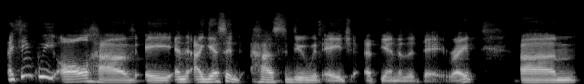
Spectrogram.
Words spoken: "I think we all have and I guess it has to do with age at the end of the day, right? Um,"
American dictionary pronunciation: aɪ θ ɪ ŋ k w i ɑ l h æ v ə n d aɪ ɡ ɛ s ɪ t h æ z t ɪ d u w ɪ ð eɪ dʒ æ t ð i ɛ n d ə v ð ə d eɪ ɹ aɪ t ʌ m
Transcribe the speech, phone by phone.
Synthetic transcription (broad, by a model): aɪ θ ɪ ŋ k w i ɑ l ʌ v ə n aɪ ɡ ɛ s ɪ t h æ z t ɪ d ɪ w ɪ ð eɪ dʒ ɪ t ð i ɛ n d ə v ð ə d eɪ ɹ aɪ t ʌ m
